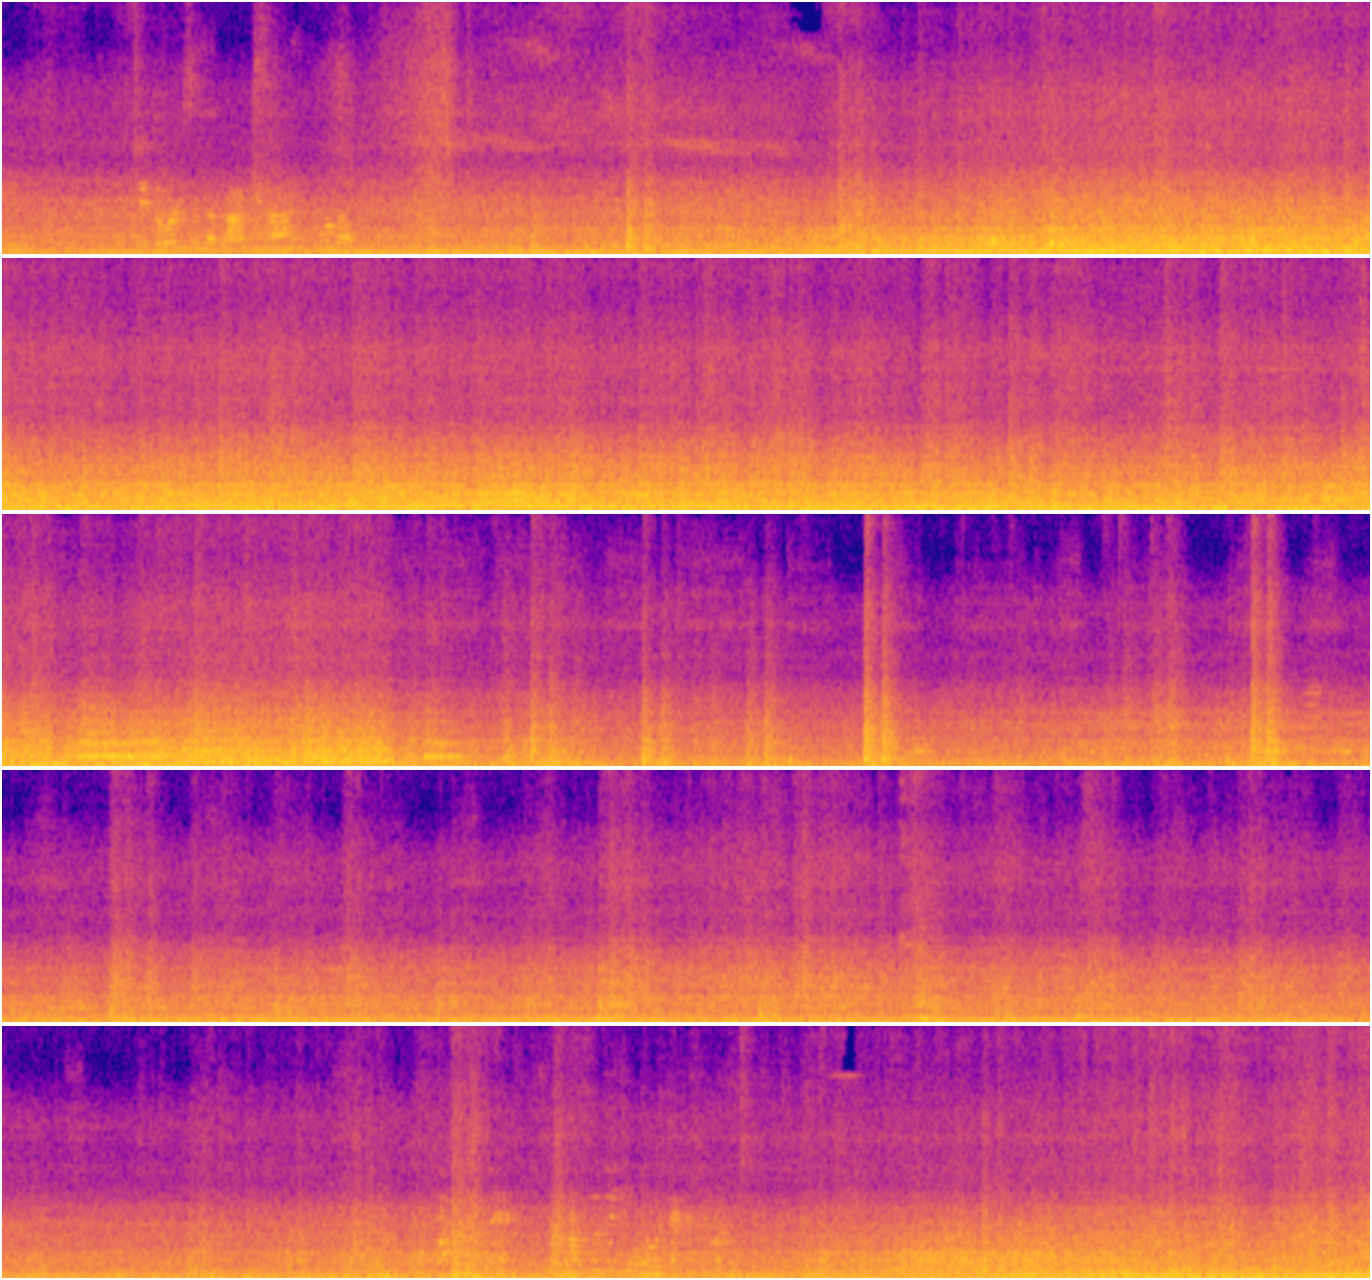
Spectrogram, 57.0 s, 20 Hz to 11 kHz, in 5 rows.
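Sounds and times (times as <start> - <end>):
train rolling and motor noise: 0.0 - 57.0.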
